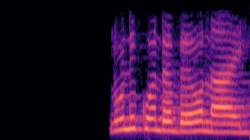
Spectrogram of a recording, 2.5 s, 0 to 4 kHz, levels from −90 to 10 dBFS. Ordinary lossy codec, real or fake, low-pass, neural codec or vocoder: AAC, 24 kbps; real; 3.6 kHz; none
